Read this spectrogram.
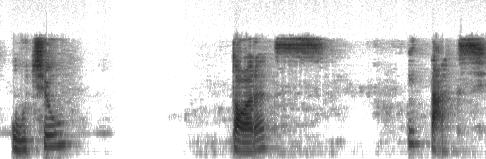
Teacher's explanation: em todas essas palavras a sílaba tônica está na penúltima sílaba portanto a gente chama ela de paroxítona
